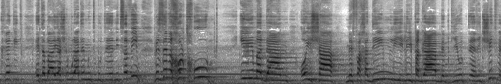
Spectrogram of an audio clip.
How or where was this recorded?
live audience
